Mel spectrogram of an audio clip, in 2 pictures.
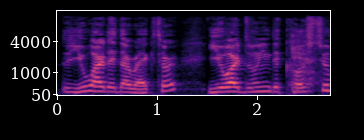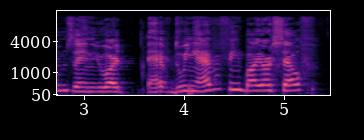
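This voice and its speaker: A man's voice: high-pitched, moderate pace, fairly bright tone. A man from Brazil, hosting a casual interview over a video call, eager and chatty, sometimes cutting in. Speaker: interviewer host.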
